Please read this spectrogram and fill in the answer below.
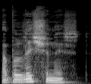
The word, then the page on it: abolitionist: British English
